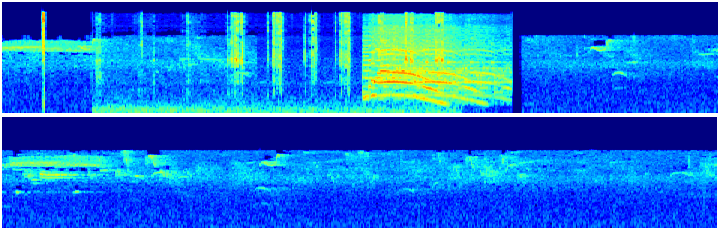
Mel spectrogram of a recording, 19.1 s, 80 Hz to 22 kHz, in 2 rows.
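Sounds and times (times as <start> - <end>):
outdoor ambience: 0.0 - 9.9
sharp scraping clicks: 1.2 - 6.1
overlapping calls falling in pitch: 4.8 - 6.8.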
